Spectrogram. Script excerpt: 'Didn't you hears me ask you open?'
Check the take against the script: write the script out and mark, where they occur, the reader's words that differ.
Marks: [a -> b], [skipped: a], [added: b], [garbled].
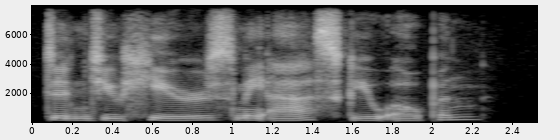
'Didn't you hears me ask you open?'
